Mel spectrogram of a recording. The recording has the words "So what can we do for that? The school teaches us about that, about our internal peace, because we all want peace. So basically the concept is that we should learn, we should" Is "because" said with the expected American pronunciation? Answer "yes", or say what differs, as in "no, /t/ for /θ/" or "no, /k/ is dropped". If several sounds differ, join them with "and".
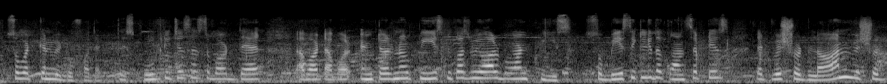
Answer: yes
